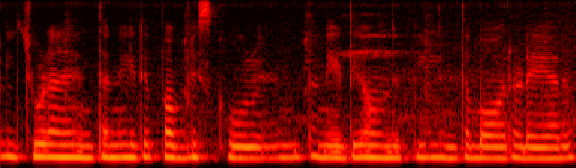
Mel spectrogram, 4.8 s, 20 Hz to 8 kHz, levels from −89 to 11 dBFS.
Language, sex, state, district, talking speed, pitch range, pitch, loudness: Telugu, female, Andhra Pradesh, Srikakulam, 125 wpm, 205-220 Hz, 215 Hz, -37 LUFS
